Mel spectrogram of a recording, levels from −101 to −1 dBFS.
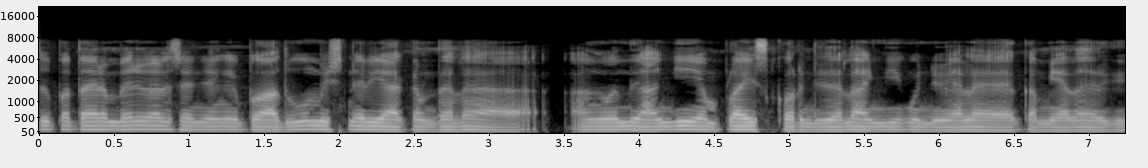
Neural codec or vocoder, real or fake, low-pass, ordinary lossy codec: none; real; none; none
